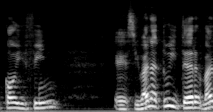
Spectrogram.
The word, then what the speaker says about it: Koyfin: de Twitter de Coifin, que se escribe Koyfin latina N, Coifin, si van a Twitter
